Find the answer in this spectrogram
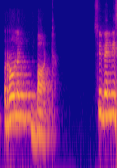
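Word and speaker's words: Barthes: Dera B Roland Bart b a r t h s but is pronounced Bart then C Sigman Freud D Jack laon answer B Roland bot so when we say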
